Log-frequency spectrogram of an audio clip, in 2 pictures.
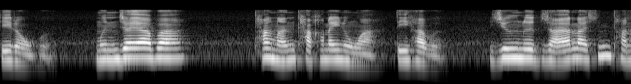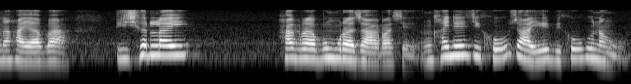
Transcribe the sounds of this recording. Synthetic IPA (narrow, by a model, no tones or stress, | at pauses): seɾawbɯ̰ | mɯnzajaba | tʰaŋnanitʰakʰanajnuŋateɦabɯ | zɯŋnɯzajalajsintʰanɯɦajaba | bisʰɯɾlaj | haɡɾabuŋuɾazaɡɾasɯɯ̰ŋkʰajnɯzikʰɯwzajɯbikʰɯwɦɯnaŋṵ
